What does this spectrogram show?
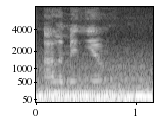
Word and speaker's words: aluminium: in this car were aluminium or as you americans say aluminum um that would be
